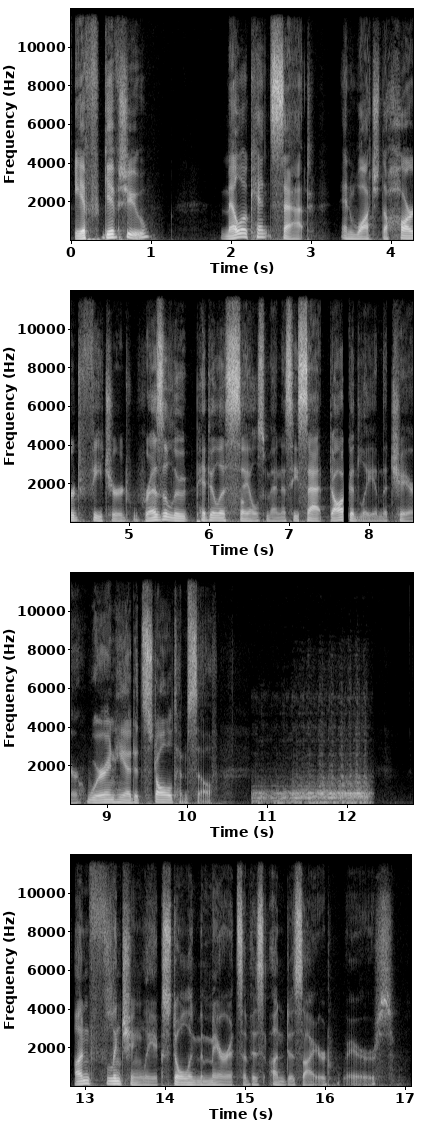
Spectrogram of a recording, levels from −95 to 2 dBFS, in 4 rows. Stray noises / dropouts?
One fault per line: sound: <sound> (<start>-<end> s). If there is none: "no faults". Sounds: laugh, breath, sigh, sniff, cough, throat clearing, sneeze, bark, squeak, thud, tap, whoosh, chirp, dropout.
sound: dropout (7.7-7.7 s)
sound: tap (10.8-12.4 s)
